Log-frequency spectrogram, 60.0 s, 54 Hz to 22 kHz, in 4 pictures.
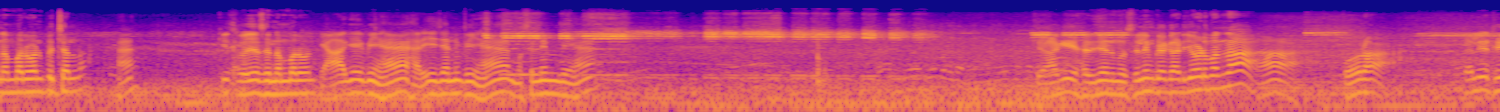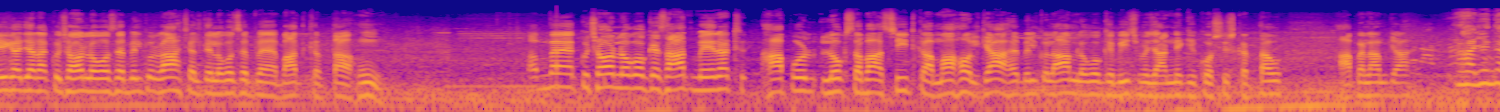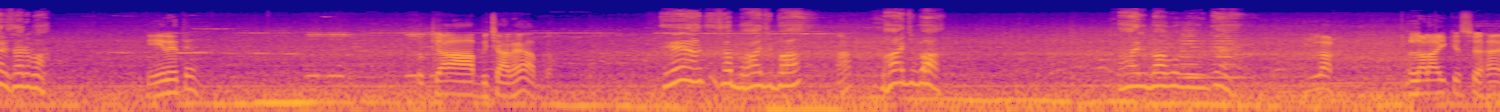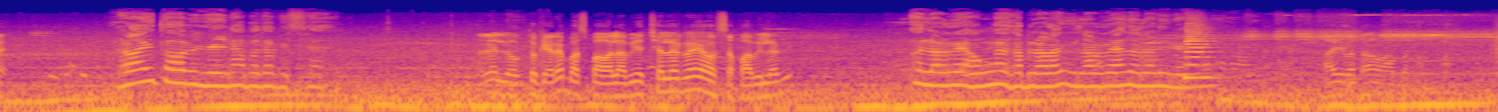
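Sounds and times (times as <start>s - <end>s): roadside traffic noise: 0.0s - 59.9s.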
